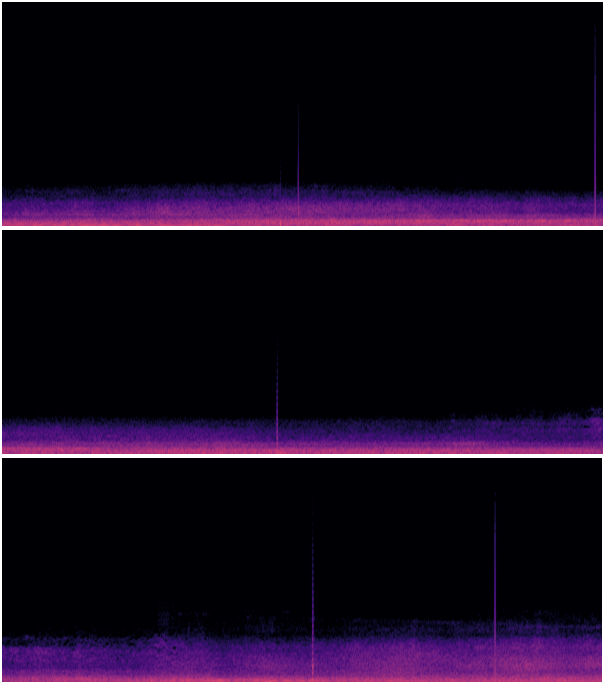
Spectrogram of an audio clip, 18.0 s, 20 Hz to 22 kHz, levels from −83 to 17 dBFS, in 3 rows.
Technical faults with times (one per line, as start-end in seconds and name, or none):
2.79-2.99 loud pop
5.94-5.96 loud pop
8.77-8.79 loud pop
11.78-13.78 adaptive stream at a lower bitrate
15.13-15.16 loud pop
16.96-16.98 loud pop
